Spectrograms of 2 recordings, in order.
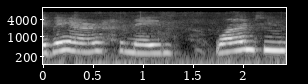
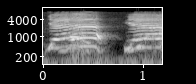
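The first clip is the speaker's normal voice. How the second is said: high, loud repeated yes; excited yeses; 6 semitones higher, 7 dB louder than usual. Real, not acted. Child cheering on the story bears, high and loud. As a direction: bounce out each yes.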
